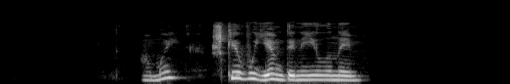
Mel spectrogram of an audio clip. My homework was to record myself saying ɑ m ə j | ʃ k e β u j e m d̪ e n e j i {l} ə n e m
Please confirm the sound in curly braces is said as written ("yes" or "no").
yes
